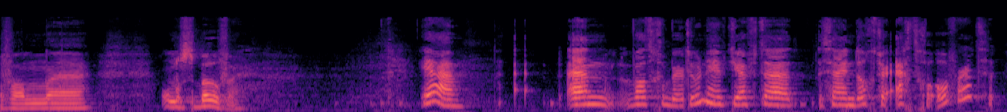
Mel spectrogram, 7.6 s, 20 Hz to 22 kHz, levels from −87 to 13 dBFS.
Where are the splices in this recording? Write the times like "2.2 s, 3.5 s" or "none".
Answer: 5.1 s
